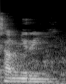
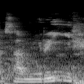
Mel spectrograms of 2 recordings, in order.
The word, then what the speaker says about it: Samiri: sering salah kalau ngaji Saya biasanya bacanya samiri tapi disuruh samiri i itu agak familiar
